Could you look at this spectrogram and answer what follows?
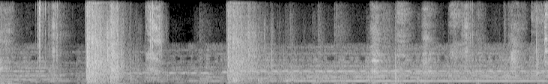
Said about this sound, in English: what was that noise? Were those gunshots?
